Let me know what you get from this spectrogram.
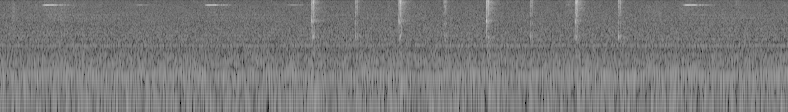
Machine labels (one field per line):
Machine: valve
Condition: abnormal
